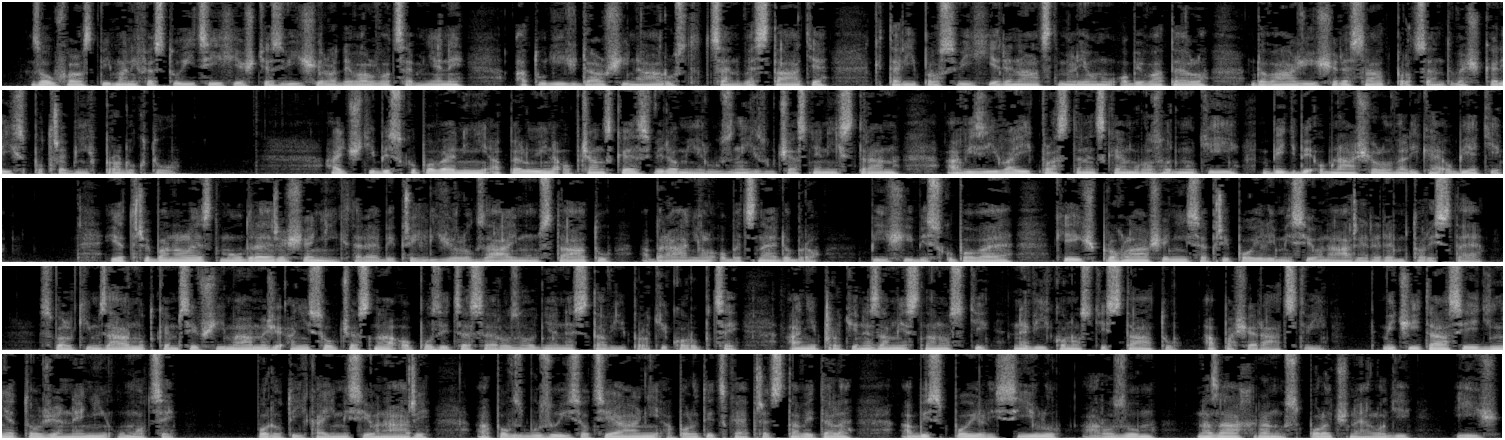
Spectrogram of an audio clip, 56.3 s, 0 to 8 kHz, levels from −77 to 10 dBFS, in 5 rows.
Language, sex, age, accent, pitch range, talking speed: Czech, male, 40-59, native, 85-95 Hz, 125 wpm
